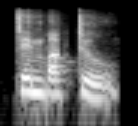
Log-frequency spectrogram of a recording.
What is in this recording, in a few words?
"Timbuctoo", Indian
